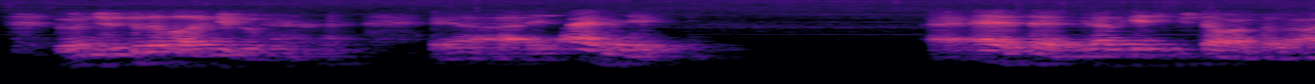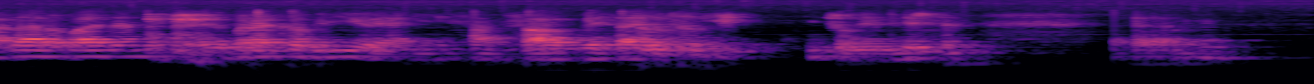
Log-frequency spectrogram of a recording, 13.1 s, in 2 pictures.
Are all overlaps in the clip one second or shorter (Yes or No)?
Yes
